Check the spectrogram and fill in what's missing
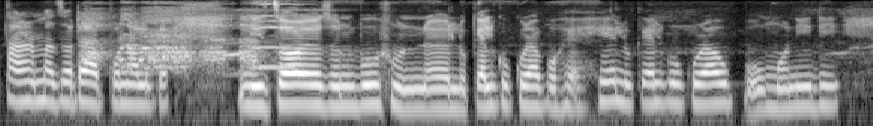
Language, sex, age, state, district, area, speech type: Assamese, female, 18-30, Assam, Sivasagar, rural, spontaneous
